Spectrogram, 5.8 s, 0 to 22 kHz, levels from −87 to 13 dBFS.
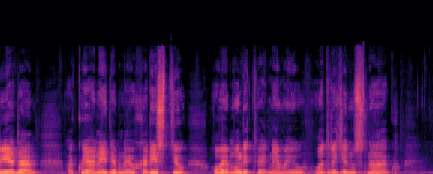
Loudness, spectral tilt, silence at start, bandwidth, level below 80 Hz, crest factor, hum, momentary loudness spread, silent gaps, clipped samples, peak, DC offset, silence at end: -19 LUFS; -5 dB/octave; 0 s; 16 kHz; -46 dBFS; 16 dB; none; 11 LU; none; under 0.1%; -2 dBFS; under 0.1%; 0.25 s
